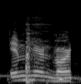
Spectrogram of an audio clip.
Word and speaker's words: Imvaernarhro: Varn, like the beginning of the word varnish, and then hero without the e.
